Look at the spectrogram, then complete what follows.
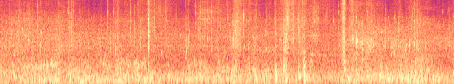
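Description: Wind rumbling on the microphone outdoors, with a few scattered light clicks and knocks from handling.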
